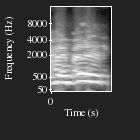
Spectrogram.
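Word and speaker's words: hangeul: Hangul, por ejemplo, se escribe Han y después G-E-U-L. O sea, la U, la romanización es la E y la U. Entonces, cuando ves que es E-U, vos decís U, o sea, ya sabes cómo se pronuncia eso.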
